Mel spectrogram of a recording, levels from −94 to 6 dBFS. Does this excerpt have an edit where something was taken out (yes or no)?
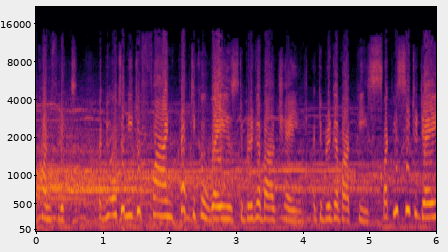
no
